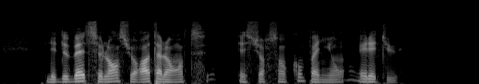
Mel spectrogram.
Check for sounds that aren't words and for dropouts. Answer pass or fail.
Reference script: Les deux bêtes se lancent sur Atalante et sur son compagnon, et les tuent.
pass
